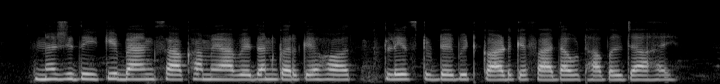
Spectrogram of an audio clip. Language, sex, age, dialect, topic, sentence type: Magahi, female, 18-24, Southern, banking, statement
